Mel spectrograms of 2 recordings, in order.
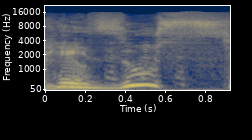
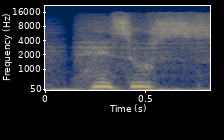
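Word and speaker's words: Jesús: L'accento sulla U, coraggio, coraggio. – Jesus. – Ce la fai. – Jesus. – Poi Lopez. – Dillo tu, Jesus.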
